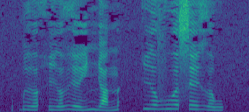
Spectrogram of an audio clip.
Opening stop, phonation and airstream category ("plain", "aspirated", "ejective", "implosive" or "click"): implosive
